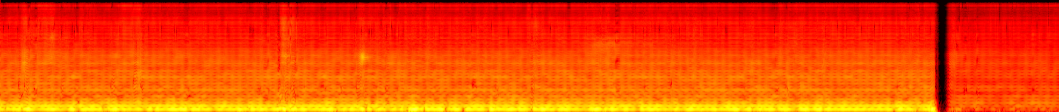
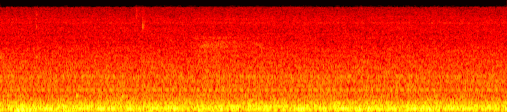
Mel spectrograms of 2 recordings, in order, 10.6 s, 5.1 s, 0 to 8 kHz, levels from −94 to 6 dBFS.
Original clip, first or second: second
